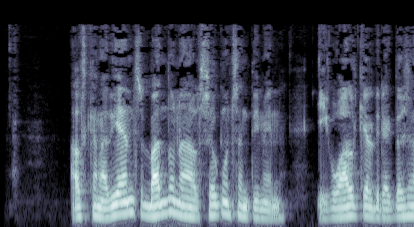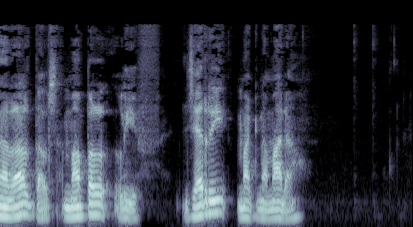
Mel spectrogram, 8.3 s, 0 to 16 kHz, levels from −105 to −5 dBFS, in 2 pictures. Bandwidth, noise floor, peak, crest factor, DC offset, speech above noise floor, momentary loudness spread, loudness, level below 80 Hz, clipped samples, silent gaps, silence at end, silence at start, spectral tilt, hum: 11.5 kHz; -77 dBFS; -2 dBFS; 22 dB; under 0.1%; 55 dB; 15 LU; -22 LUFS; -54 dBFS; under 0.1%; none; 1.15 s; 0.7 s; -6 dB/octave; none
